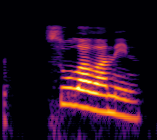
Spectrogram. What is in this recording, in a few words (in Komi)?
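"сулаланін", Komi, female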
